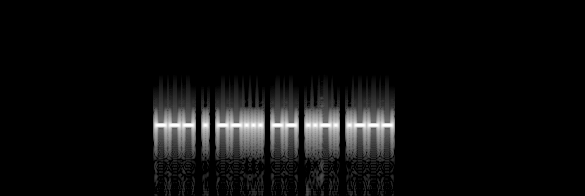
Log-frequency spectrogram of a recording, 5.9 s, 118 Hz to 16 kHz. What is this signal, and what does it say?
Morse code, heard as a keyed tone, about 34 wpm, 700 Hz. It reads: OE7MFJ
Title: DXCC-100 Call Signs - 6 Characters - 35wpm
